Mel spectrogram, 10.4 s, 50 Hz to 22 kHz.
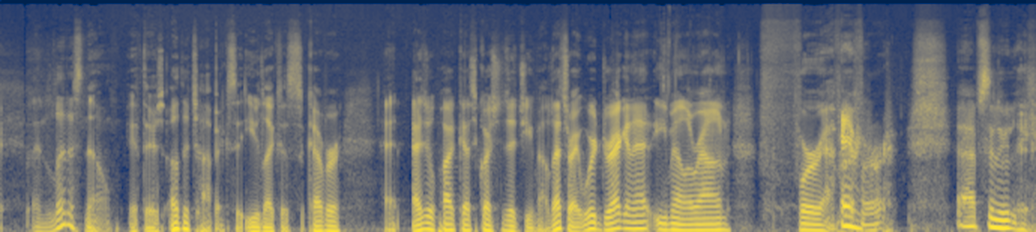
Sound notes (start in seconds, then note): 8.0 uh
